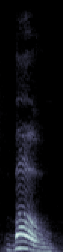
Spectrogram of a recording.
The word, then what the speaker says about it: bow: Now if you look at the transcription, you realize that bow does not rhyme with thought. It does not rhyme with do. It does not rhyme with low, but rhymes with how.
